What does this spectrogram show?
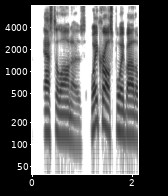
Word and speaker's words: Castellanos: Castellanos. Yeah, Castellanos.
